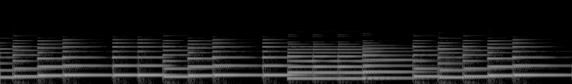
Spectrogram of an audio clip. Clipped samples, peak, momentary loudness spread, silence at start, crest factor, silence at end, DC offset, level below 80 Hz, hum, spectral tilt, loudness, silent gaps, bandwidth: under 0.1%; -18 dBFS; 3 LU; 0 s; 12 dB; 0 s; under 0.1%; -68 dBFS; none; -6.5 dB/octave; -31 LUFS; none; 5.4 kHz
